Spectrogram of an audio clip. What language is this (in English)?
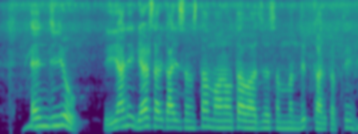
Hindi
